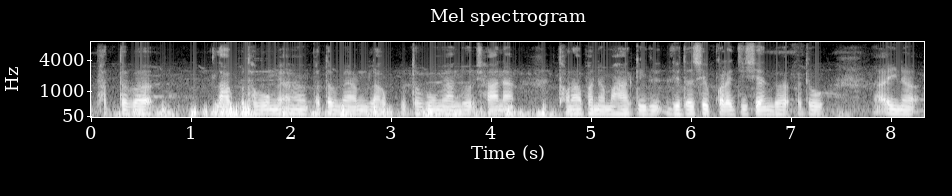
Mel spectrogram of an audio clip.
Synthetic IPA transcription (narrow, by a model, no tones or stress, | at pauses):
pʰɐtːɐbɐlak̚pɐtʰɐwbukmpʰɐtːɐbɐmɐjamlak̚pbɐtʰɐwbuk̚mɐjamdusanɐtʰawnapʰɐnːɐmɐɦakːilidɐɾsip̚kaletisenbɐʔːdu | ɐ̰jnɐ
